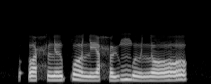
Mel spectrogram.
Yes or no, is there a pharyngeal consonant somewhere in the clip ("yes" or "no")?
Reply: yes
